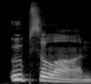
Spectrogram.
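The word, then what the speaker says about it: upsilon: small caps T TOA oops Salon this is your u sound oops salon and notice the difference between the new which has the pointed that's the n Sound the new um versus the oilon which is that rounded oilon s sound okay that u sound Fe this is the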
